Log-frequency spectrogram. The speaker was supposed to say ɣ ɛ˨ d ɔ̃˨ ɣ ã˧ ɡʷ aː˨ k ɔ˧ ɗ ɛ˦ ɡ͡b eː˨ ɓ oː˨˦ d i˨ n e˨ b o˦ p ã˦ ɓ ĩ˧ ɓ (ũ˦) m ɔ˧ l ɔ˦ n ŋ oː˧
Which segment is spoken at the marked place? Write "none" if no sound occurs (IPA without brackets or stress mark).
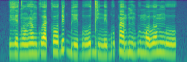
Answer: u˦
